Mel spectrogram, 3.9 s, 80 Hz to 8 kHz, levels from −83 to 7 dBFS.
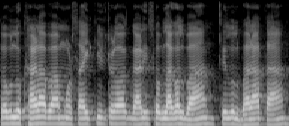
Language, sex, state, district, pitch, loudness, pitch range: Bhojpuri, male, Bihar, Muzaffarpur, 140 Hz, -15 LUFS, 130-140 Hz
